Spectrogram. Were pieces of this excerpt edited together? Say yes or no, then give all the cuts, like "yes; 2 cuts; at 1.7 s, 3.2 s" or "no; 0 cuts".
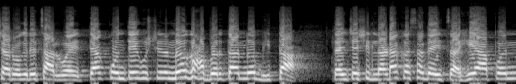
no; 0 cuts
